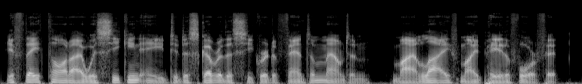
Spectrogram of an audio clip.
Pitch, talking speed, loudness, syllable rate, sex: 80 Hz, 205 wpm, -20 LUFS, 5.1 syllables/s, male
